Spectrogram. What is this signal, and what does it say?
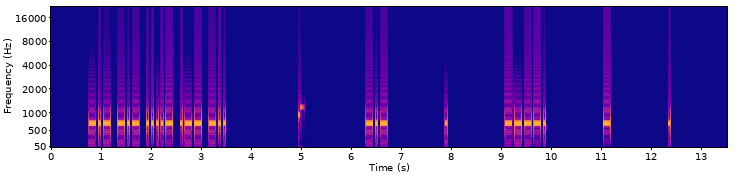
Morse code, heard as a keyed tone, about 25 wpm, spaced as for 11 wpm, 700 Hz. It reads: KK4WD KE9TE
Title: USA Call Signs - 5 Characters - 8x Character Spacing - 25wpm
